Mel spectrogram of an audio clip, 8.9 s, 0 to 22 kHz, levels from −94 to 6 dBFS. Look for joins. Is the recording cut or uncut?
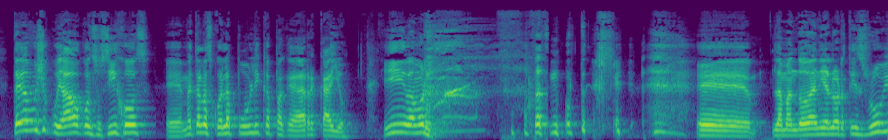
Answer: cut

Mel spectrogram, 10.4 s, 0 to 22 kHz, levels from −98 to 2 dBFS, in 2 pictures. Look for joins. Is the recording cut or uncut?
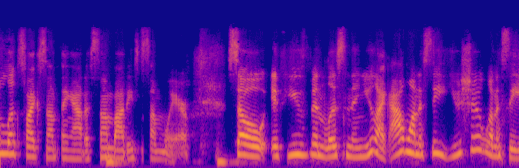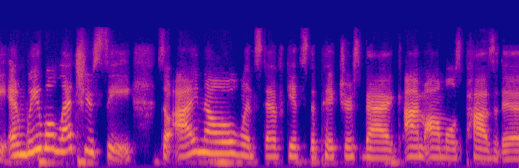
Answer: cut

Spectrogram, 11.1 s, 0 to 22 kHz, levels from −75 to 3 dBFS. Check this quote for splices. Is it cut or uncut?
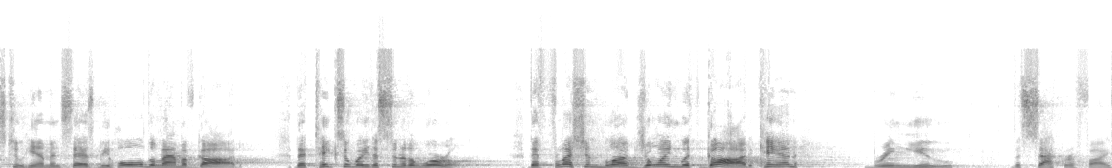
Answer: uncut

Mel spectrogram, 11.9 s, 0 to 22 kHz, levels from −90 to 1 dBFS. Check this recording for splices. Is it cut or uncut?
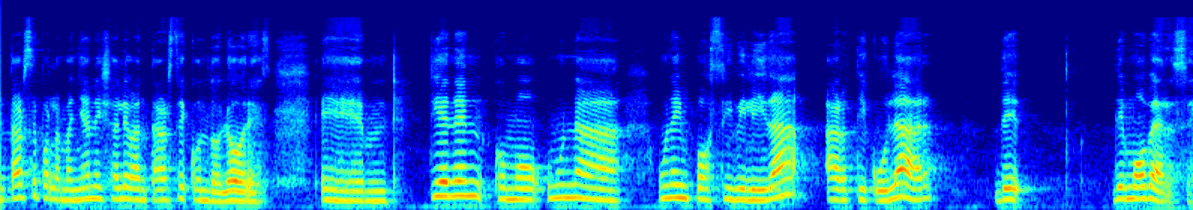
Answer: uncut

